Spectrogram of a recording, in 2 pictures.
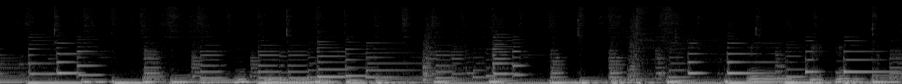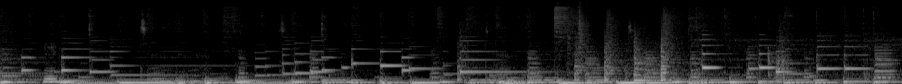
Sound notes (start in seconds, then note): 2.3 humming; 4.6 upbeat jazz music; 7.2 humming; 12.8 upbeat jazz music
